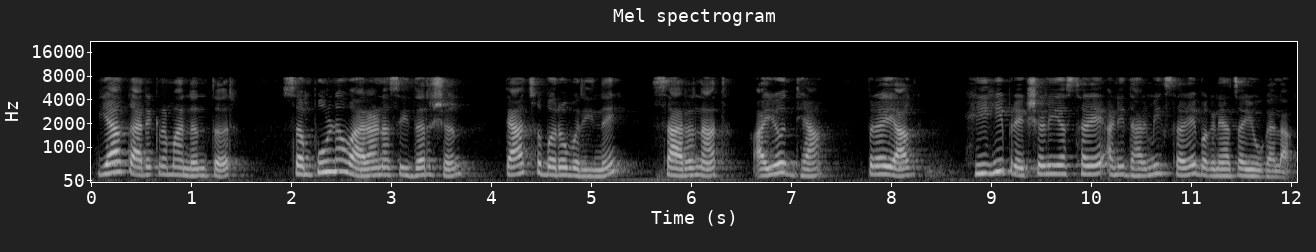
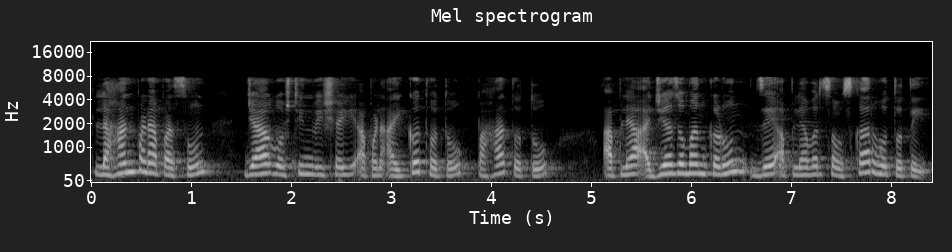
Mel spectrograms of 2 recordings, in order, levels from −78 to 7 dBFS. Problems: none marked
